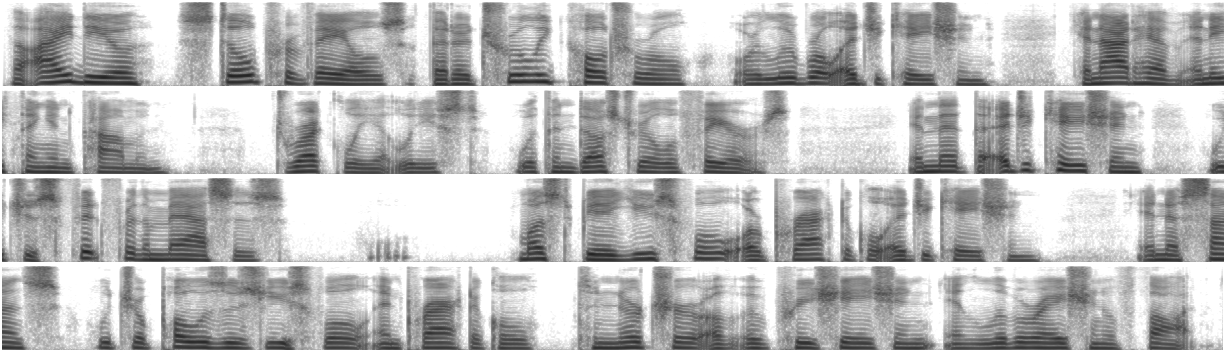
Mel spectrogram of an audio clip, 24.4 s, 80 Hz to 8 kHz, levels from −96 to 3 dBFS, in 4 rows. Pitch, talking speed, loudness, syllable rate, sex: 165 Hz, 135 wpm, -21 LUFS, 5.0 syllables/s, female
